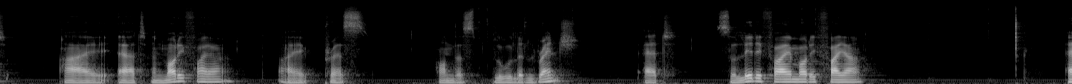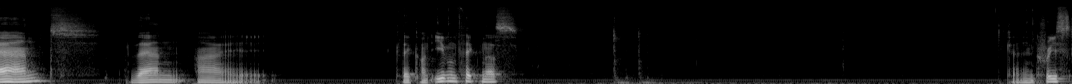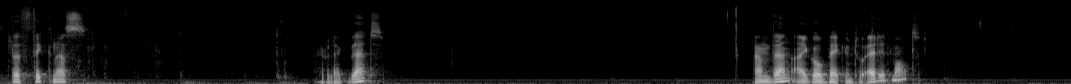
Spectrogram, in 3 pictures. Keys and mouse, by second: 4.8 click, 8.3 click, 9.3-12.6 middle drag, 15.1 click, 16.8 KP_1, 17.1 KP_1, 17.1 KP_7, 21.0-24.9 drag, 22.2 Left, 22.3 Left, 27.5-28.2 middle drag, 30.1 Tab, 30.8 middle click.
